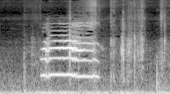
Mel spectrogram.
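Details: A single clear meow from a house cat named Juhwang-i or a stray named Noranggi as the two cats finally share a room indoors; one drawn-out, slightly falling mew lasting under a second, followed by faint rustling.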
